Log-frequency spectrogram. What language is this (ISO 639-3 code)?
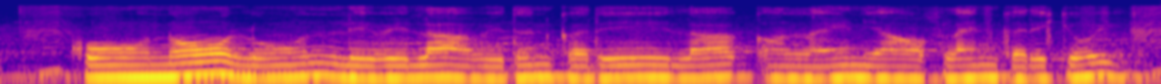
bho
